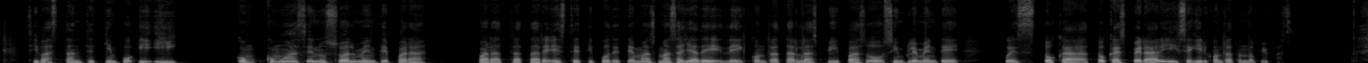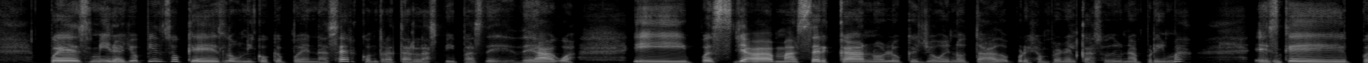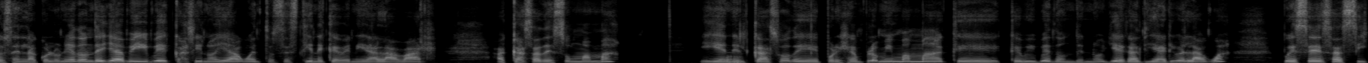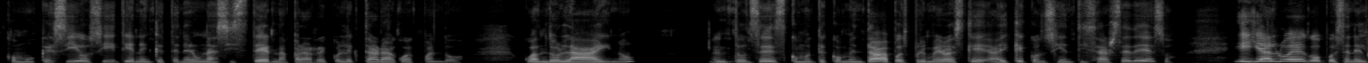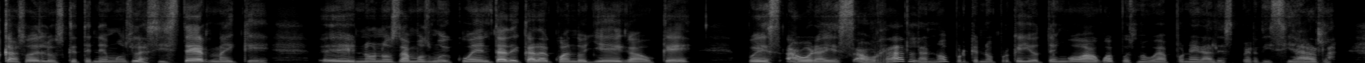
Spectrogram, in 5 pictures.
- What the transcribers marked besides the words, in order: none
- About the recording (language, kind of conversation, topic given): Spanish, podcast, ¿Qué consejos darías para ahorrar agua en casa?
